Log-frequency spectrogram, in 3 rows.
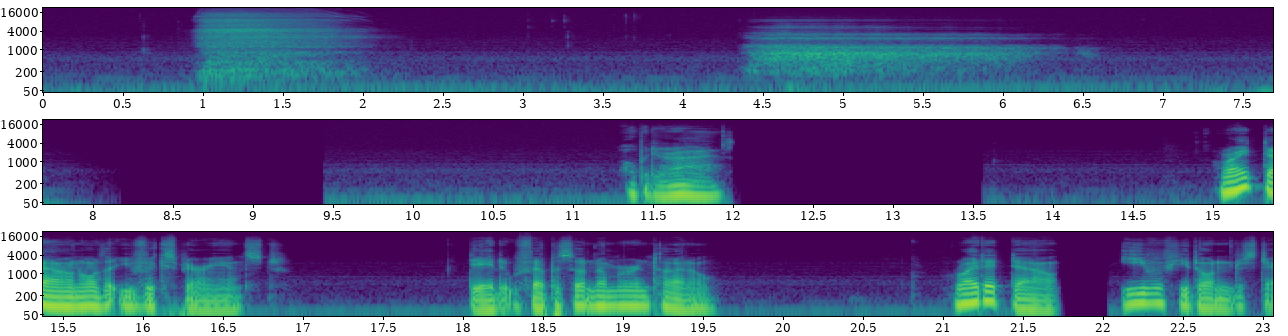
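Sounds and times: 
breathing in and exhaling: 0.9 - 2.3, 4.4 - 6.6
speech: 15.1 - 16.9, 18.0 - 19.6, 21.1 - 23.0.

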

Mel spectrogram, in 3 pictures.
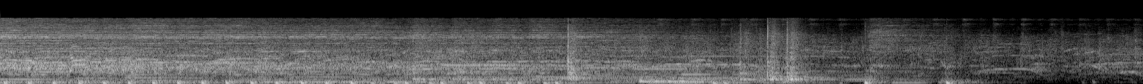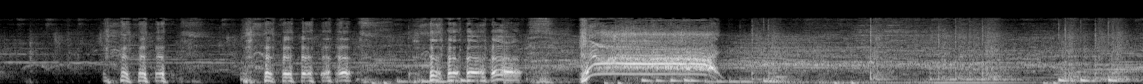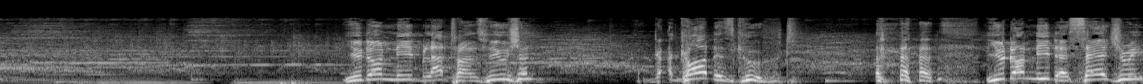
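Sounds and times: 
rhythmic clapping: 0.0 - 17.2, 17.8 - 27.4
crowd at a praise and worship gathering screaming and cheering: 0.0 - 34.2
laughter: 12.4 - 20.6, 30.7 - 33.2
speech: 12.6 - 13.3, 14.1 - 17.0, 26.3 - 28.3, 29.4 - 30.9, 31.9 - 34.2.

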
